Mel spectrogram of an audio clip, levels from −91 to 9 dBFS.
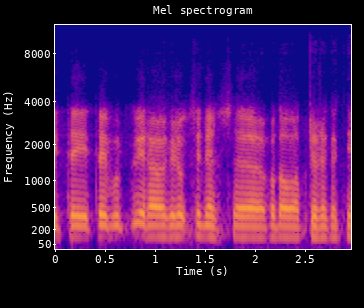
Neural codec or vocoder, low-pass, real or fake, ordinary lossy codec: codec, 16 kHz in and 24 kHz out, 0.9 kbps, LongCat-Audio-Codec, four codebook decoder; 10.8 kHz; fake; Opus, 32 kbps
